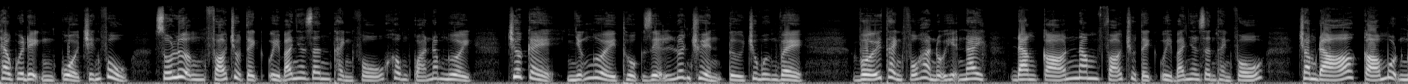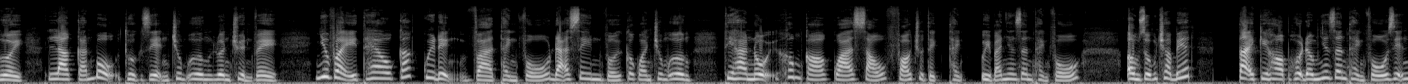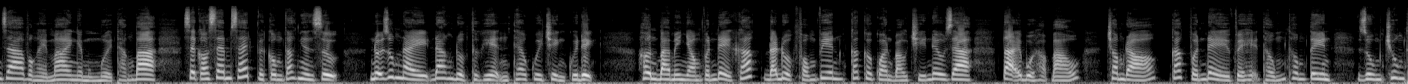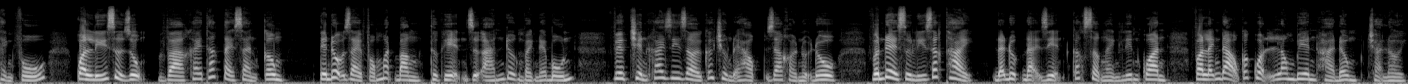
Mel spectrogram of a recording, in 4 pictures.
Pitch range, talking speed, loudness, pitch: 205-255 Hz, 255 wpm, -18 LUFS, 230 Hz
